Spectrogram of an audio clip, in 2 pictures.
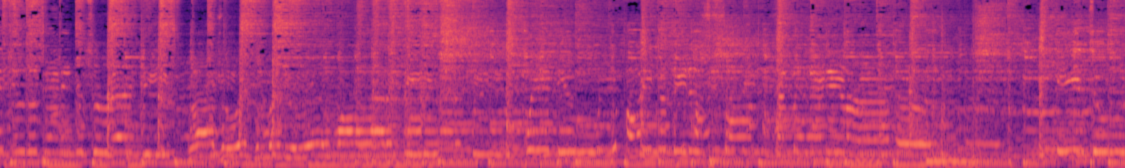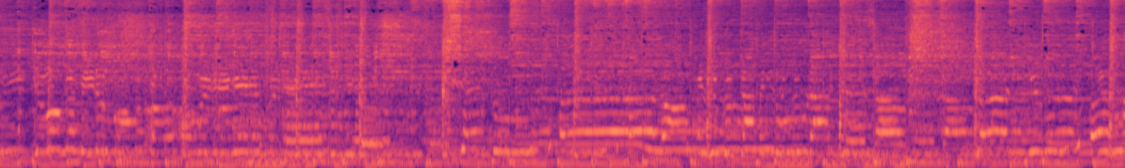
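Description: A live rock band playing loud through a PA: drum kit, electric bass and guitar, with a man singing lead into a handheld microphone.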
